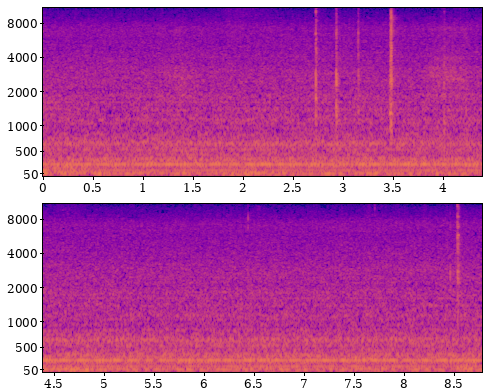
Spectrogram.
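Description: Steady whir of computer cooling fans with a low hum. A few faint ticks of a screwdriver on small screws come between about three and three and a half seconds in.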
